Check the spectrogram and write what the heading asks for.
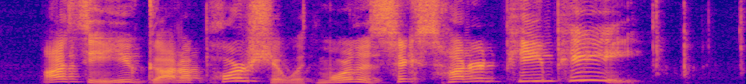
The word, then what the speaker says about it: Porsche: the one or two, but this one's two, even though it looks like one.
